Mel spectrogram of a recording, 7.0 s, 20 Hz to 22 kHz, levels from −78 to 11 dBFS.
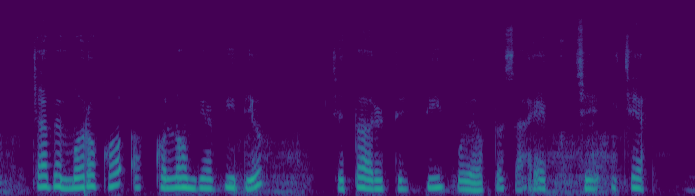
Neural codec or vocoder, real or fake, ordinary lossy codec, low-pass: codec, 44.1 kHz, 7.8 kbps, Pupu-Codec; fake; none; 19.8 kHz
